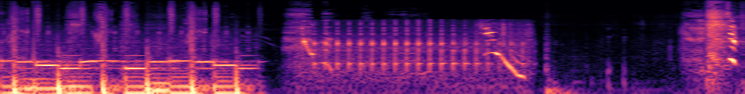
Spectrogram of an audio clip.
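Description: A brief, loud sneeze bursts out near the end, following a stretch of electronic tones and a fast run of chirpy, squeaky pulses.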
